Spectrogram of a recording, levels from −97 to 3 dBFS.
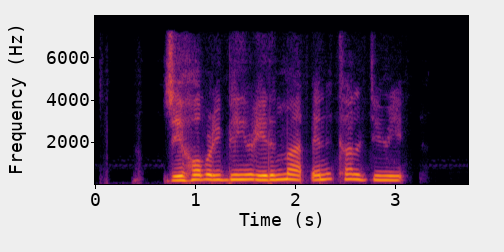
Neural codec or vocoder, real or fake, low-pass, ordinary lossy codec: codec, 16 kHz in and 24 kHz out, 0.8 kbps, FocalCodec, streaming, 65536 codes; fake; 7.2 kHz; MP3, 64 kbps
